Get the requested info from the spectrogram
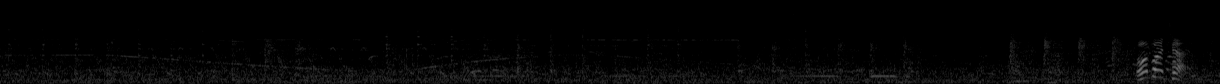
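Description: Faint outdoor ambience with scattered light ticks and steps, then a voice briefly calls out near the end.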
